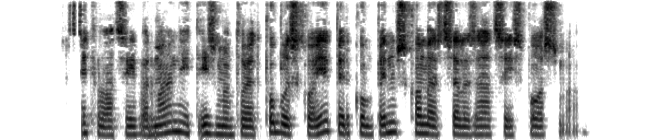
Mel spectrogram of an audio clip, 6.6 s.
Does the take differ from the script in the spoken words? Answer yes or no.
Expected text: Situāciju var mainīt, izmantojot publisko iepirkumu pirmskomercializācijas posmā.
no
